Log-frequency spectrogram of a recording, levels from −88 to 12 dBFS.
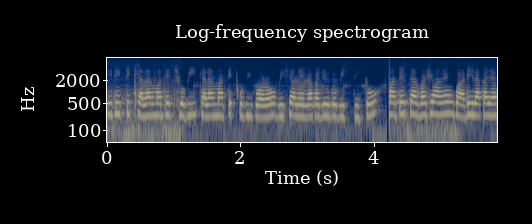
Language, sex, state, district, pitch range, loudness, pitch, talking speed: Bengali, female, West Bengal, Dakshin Dinajpur, 240-265 Hz, -21 LUFS, 255 Hz, 205 wpm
